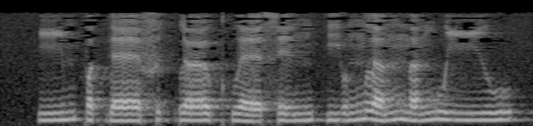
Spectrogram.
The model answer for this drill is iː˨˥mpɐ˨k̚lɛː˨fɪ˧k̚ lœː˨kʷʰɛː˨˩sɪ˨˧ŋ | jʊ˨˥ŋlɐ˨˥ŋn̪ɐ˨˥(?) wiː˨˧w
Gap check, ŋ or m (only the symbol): ŋ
